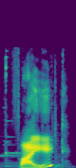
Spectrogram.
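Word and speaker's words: fight: तो हमारा आंसर होगा द साउंड ऑफ के इज साइलेंट, ठीक है। अब हम चलते हैं सेकेंड लाइन पे। नेबर, डॉटर, फाइट और स्ट्रेट, NAI ने, GHPOUR बर, ठीक है।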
